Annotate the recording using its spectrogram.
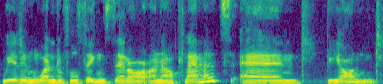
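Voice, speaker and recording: Here a woman speaks with a South African accent. Her pace is moderate. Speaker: podcast co-host and astrologer. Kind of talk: casual interview chat.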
